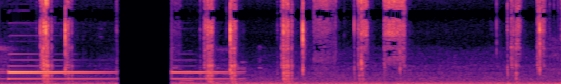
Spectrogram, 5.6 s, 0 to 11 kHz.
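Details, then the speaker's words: Lexus LS400 power tilt steering column: motor whines steadily with irregular clicks and rattles as the misaligned tilt gear slides out of mesh; fix is a spacer behind the gear. "when you go up it's pulling the gear out so it's activating and when you go down it's pushing it and it's sliding in and it's being an issue"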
